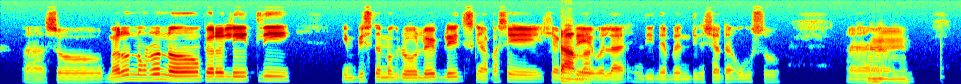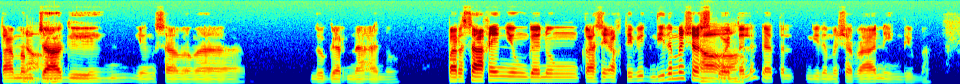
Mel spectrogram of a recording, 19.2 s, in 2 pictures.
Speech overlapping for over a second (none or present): none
